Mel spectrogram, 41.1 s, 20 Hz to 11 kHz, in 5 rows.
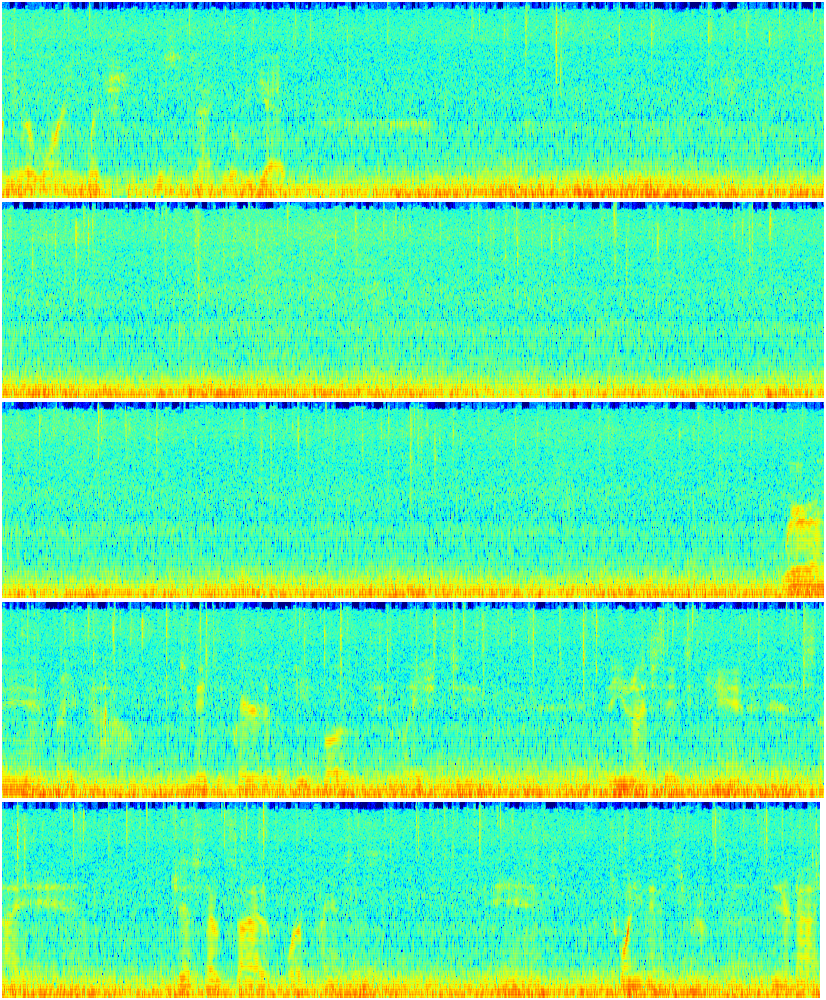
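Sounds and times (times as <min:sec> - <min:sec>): faint hiss: 0:00.0 - 0:09.6, 0:10.2 - 0:41.0
thunder rumbling: 0:00.0 - 0:41.0
sharp ticks: 0:25.4 - 0:41.0.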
